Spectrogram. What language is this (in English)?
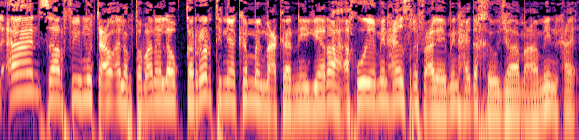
Arabic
